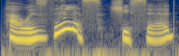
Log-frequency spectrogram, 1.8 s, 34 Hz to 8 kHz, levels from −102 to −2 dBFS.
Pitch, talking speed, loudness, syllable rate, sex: 235 Hz, 170 wpm, -14 LUFS, 2.9 syllables/s, female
